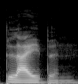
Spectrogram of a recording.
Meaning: 1. to remain (to continue to be) 2. to keep (on); to continue [with infinitive ‘doing something’] (see usage notes below) 3. to stay; to remain in a place 4. to be; to be stuck (implying tardiness)
- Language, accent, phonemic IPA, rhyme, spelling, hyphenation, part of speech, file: German, Germany, /ˈblaɪ̯bən/, -aɪ̯bən, bleiben, blei‧ben, verb, De-bleiben.ogg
